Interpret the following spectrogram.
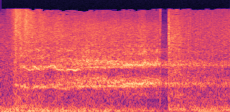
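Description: Car tyres squealing in a skid over a low rumble, the squeal wavering for about a second and a half before cutting off abruptly.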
